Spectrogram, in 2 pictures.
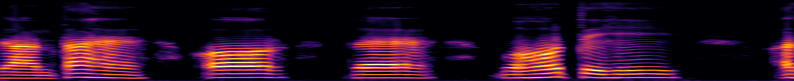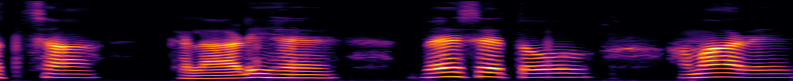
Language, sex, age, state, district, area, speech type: Hindi, male, 30-45, Rajasthan, Bharatpur, rural, spontaneous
